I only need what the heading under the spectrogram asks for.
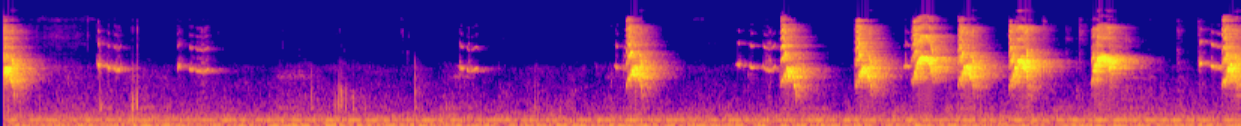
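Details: A cockatiel being stroked gives a run of harsh, scratchy squawks, quiet at first and then louder and quicker.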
